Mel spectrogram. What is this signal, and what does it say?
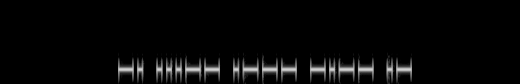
Morse code, heard as a keyed tone, about 25 wpm, 700 Hz. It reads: N3JYA
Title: USA Call Signs - 5 Characters - 25wpm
